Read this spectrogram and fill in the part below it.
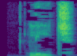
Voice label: "Leech", English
